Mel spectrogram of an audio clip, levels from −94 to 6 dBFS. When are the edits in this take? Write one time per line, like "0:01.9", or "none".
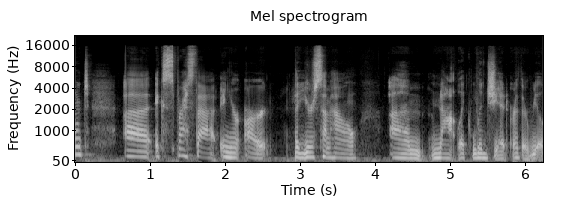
0:02.9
